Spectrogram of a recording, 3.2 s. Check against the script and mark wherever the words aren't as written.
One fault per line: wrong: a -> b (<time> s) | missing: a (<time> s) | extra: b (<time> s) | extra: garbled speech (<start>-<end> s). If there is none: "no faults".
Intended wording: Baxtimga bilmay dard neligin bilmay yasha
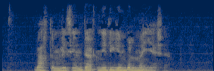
wrong: bilmay -> sen (1.0 s)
